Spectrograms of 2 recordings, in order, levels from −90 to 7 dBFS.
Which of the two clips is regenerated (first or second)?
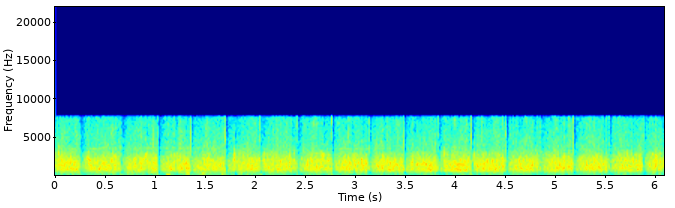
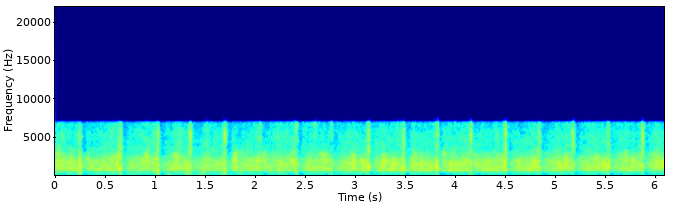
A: second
